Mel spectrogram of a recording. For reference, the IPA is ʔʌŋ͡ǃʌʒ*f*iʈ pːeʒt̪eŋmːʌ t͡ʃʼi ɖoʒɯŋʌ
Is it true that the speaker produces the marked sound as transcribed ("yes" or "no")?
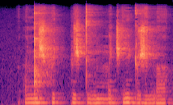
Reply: yes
